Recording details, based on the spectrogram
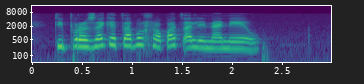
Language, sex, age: Southern Sotho, female, 21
